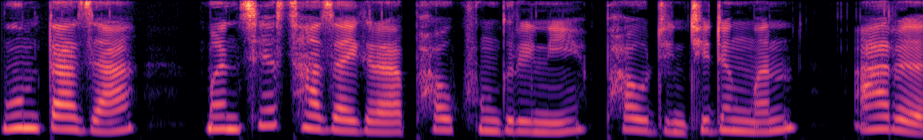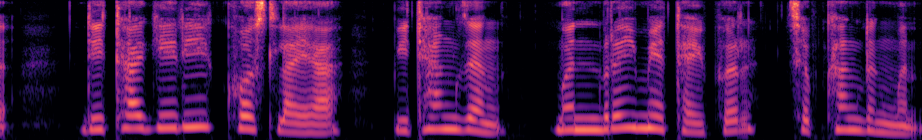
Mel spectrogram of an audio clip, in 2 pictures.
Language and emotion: Bodo, neutral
